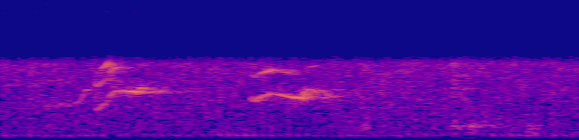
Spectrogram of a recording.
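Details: New kittens giving two short, thin meows that bend up and then fall, the second about a second after the first, soft against a steady low hum.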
